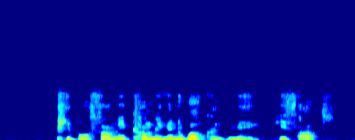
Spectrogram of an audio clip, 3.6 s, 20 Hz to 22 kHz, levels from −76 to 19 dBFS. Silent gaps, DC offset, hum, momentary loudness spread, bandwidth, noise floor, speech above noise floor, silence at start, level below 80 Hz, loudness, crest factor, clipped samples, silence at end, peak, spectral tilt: none; under 0.1%; none; 12 LU; 8 kHz; -74 dBFS; 51 dB; 0.55 s; -60 dBFS; -24 LUFS; 18 dB; under 0.1%; 0.3 s; -6 dBFS; -7 dB/octave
